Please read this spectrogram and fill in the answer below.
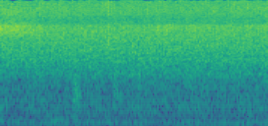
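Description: Minced beef in a little sauce sizzling steadily in a stainless steel frying pan.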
